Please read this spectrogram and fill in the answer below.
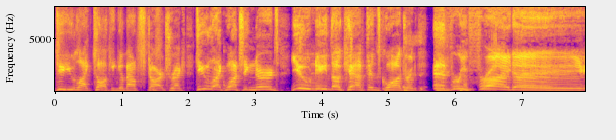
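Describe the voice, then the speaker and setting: A man shouting in a put-on character voice, high-pitched, at a fairly slow pace. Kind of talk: announcer.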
